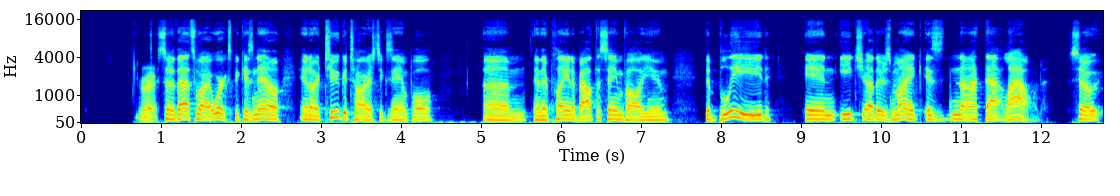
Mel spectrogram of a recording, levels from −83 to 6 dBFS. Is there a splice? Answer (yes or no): no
